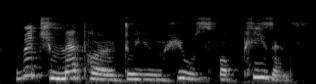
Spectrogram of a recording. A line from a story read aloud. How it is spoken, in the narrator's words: he asked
